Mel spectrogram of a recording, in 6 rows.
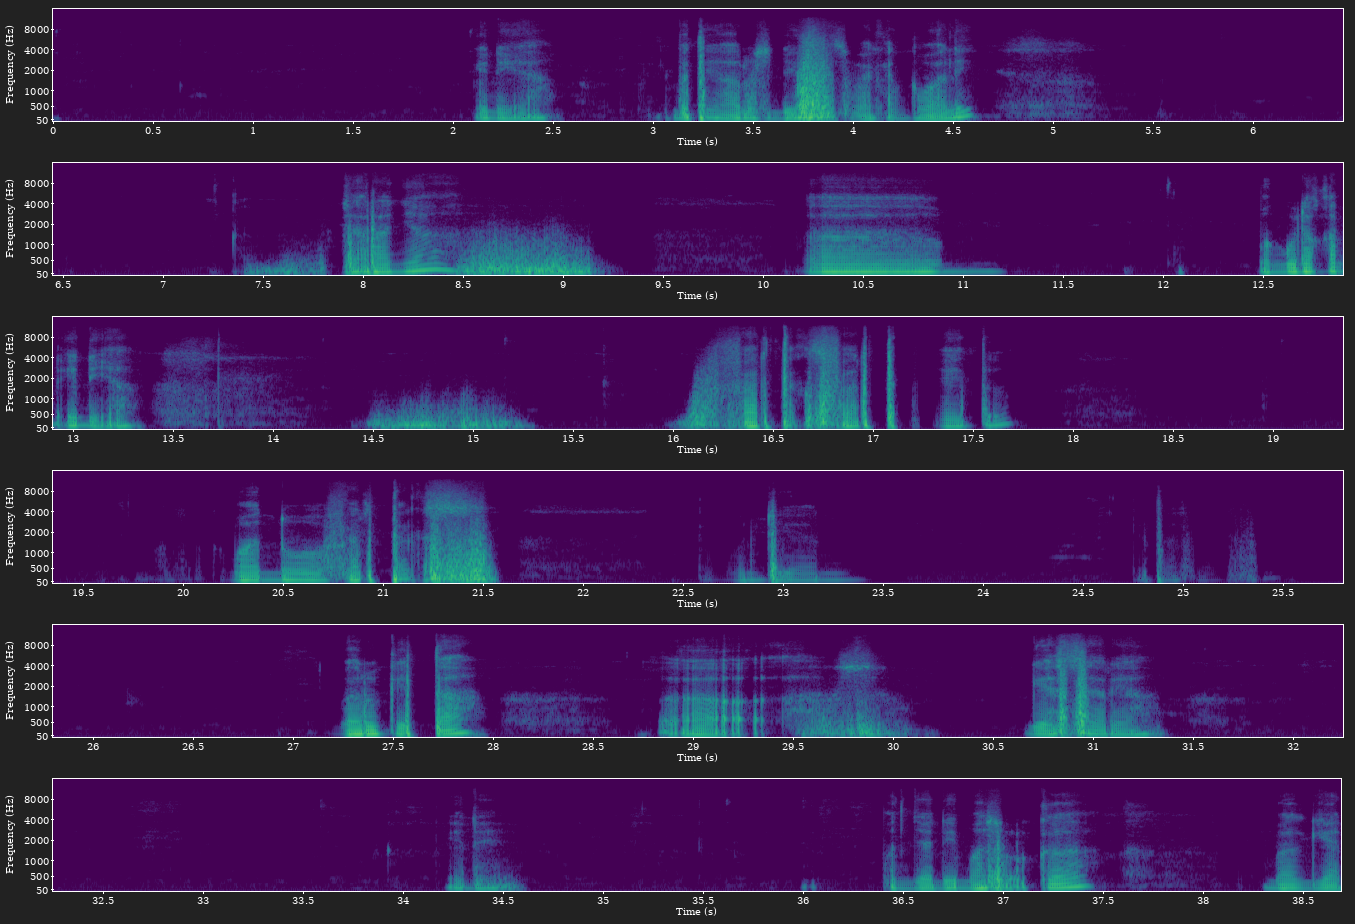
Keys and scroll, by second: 2.8 alt+Tab, 12.6 alt+Tab.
